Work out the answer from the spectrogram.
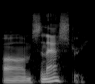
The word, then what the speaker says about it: synastry: And then she was talking about synastry. I think I'm pronouncing I that think right.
